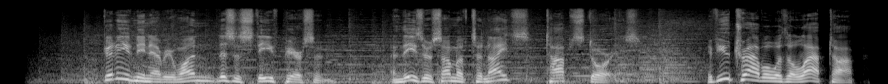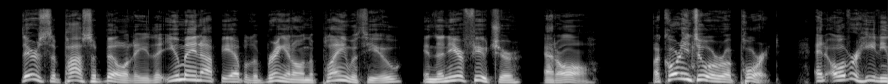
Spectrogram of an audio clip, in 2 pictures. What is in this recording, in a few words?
TV Newscast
